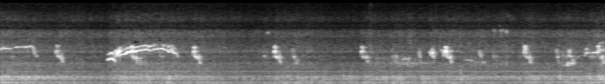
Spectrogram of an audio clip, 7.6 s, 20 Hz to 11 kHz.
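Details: Mother bald eagle feeding her young at the Decorah nest, 12 April 2012, 3:10 pm Central Time; one high squealing slurred note, then a loose series of short, thin chirps over a low constant hum.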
